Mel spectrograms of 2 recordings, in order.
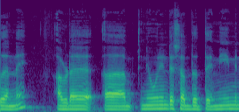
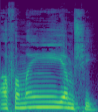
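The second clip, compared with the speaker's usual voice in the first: higher, slowish chant; Quran recitation; 6 semitones higher, 3 dB louder, much slower than usual. Shown as a demonstration. Teacher recites the next verse. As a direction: chant it with a merging hum. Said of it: "ബിഗുന്ന, മണിക്കുക".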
